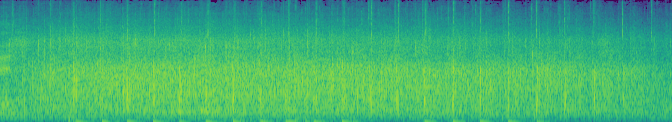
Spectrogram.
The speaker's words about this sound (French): C'est tout autre, c'est Jésus-Christ, mort et ressuscité. Nous pouvons l'applaudir.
